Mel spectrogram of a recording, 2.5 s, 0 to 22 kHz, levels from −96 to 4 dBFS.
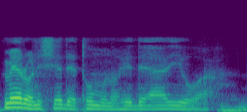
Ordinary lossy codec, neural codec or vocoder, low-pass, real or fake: AAC, 32 kbps; codec, 16 kHz in and 24 kHz out, 1 kbps, XY-Tokenizer; 5.4 kHz; fake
